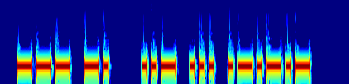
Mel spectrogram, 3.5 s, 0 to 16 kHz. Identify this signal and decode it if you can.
Morse code, heard as a keyed tone, about 25 wpm, 700 Hz. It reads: ON US.
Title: Sentences from Top 1600 Words 25wpm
